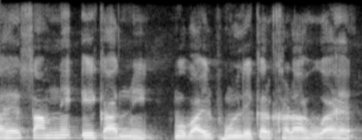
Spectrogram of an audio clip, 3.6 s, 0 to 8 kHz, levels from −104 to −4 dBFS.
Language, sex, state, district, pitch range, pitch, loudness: Hindi, male, Uttar Pradesh, Lucknow, 125-140 Hz, 130 Hz, -14 LUFS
